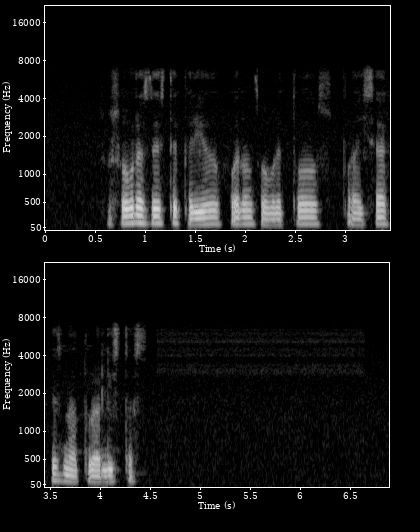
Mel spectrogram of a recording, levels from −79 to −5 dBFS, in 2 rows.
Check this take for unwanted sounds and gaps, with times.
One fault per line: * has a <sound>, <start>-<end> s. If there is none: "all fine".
all fine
